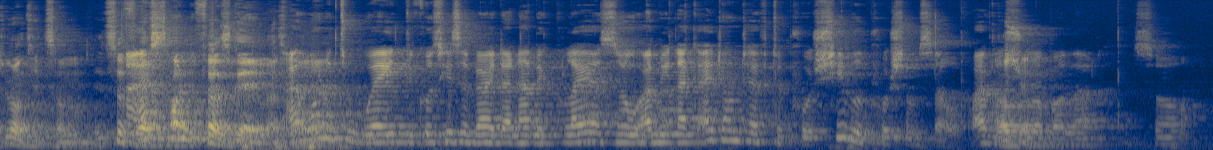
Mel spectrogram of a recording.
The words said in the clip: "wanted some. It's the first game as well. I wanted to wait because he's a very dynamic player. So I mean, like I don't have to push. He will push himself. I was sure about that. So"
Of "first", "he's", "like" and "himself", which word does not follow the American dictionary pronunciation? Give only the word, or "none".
none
